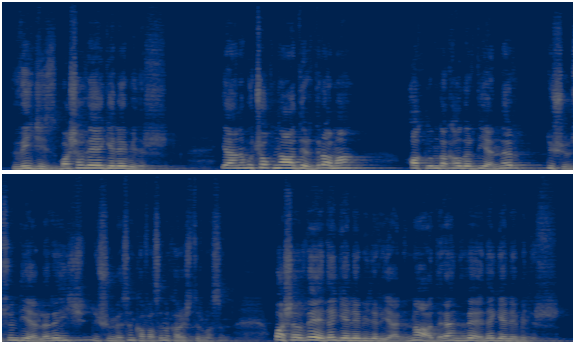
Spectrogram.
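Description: A man with a high-pitched voice leads a vocabulary lesson on old word roots. He calls out each term sharply, then drops into a quieter, falling voice to explain it. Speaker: teacher.

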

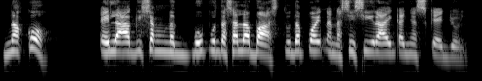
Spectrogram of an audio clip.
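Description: Man from the Philippines, pastor, preaching, high-pitched, mixes in English, dry recording. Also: steady tone, a little fast, fairly bright tone, no echo. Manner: emphatic preaching full of rhetorical questions; mixes Tagalog with English phrases. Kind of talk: sermon.

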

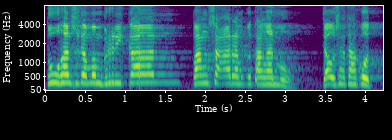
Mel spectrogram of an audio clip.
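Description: A man voicing an eager male false prophet who proclaims loudly and flatters. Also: very high voice, fairly quick, long reverb tail, pitched above the performer's own voice. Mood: proclaiming. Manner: loud, proclaiming.

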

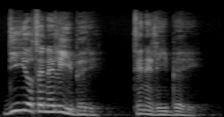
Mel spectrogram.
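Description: A man voicing a sly, scheming fox who talks smoothly and coaxingly, sometimes dropping to a hush. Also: fairly high pitch, big pitch swings, normal speed.

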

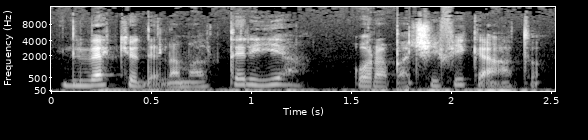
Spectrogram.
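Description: A woman narrating a classic novel as an audiobook reader in a measured, steady way. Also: on the low side, gravelly, no room sound.

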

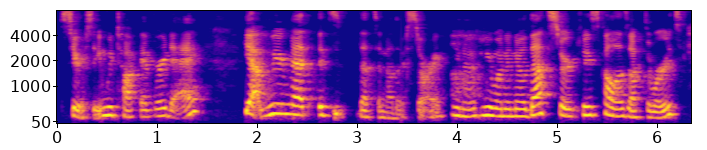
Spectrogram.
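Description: A woman's voice: mid-range voice, expressive, fast talker. A young woman from Germany chats as a guest on a home podcast, enthusiastic and eager to explain. Her mid-range voice carries a roomy echo from the living room around her. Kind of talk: casual video podcast conversation.

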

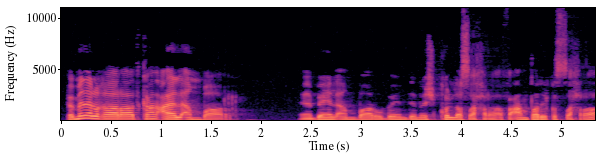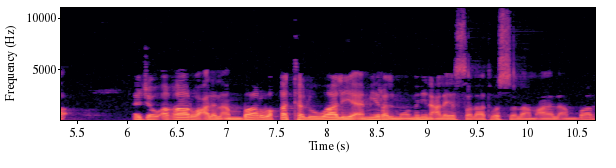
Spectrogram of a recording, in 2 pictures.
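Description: A man's voice: medium pitch, lo-fi sound. A man in his forties with an Iraqi Arabic accent, giving a religious lecture and asking rhetorical questions that he answers himself. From Iraq. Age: 40s. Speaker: cleric lecturer.

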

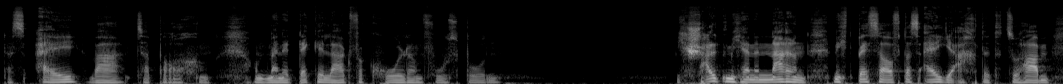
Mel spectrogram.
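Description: A man with a fairly low voice reads a story aloud in the first person. His delivery is calm and measured, a steady storybook narration. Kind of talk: scripted narration of a children's story.

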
